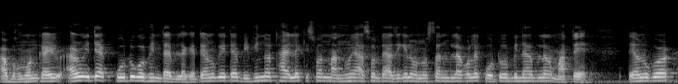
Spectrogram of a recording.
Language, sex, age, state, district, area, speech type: Assamese, male, 30-45, Assam, Dibrugarh, rural, spontaneous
